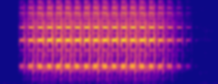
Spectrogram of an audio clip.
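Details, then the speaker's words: Adult brain MRI scanner during image collection: rapid, loud, regular electronic beeping pulses, about three or four a second, lasting a few seconds; normal scanner noise, differing by image type. "the scanner makes all kinds of noises when it's collecting images and do we collect many different kinds of images each type of image we take lasts several minutes and each may sound a little different this is how the scanner sounds when we're collecting one kind of image and here's another"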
